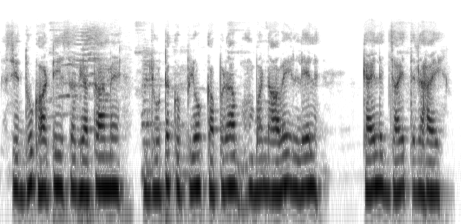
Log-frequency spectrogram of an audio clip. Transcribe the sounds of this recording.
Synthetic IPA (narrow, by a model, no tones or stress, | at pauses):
sɪd̪ʱːuɡʱaːʈisəbʱjət̪amẽ | d͡ʒʱuːʈəkʊpjoːɡ̚kəpɾabənaːweleːl | kɛɪld͡ʒaːɪt̪ɾəɦae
